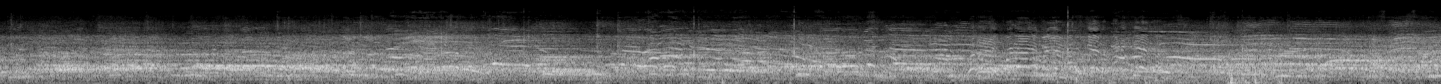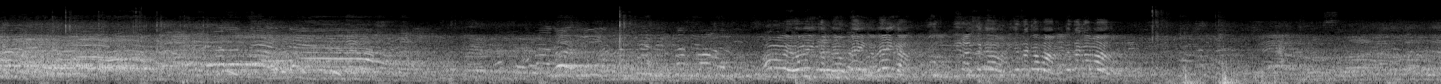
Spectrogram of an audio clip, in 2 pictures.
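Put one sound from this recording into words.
A crowd in a large hall shouts and cheers throughout.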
